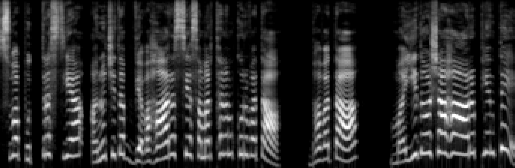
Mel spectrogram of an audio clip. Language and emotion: Sanskrit, disgusted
